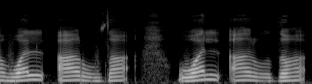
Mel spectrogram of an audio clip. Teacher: रा भी पुर यानी कि मोटी पढ़ी जाती हैं, मुंह भर के पढ़ी जाती हैं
